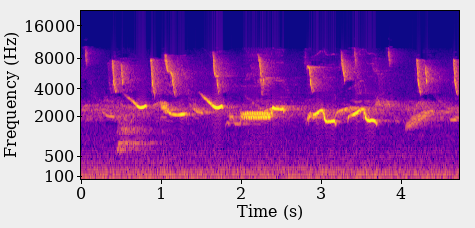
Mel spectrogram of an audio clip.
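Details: Chorus of rufous-bellied thrushes recorded in a backyard in Curitiba, Brazil, before dawn on 10 September 2012: continuous warbled fluty mid-pitched phrases over steady sharp high chirps from other small birds.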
